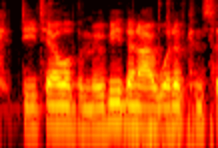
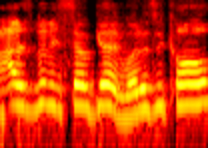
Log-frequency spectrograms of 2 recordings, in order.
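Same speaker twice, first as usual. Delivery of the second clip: very high, shrill, loud, teasing mocking voice; 12 semitones higher, 6 dB louder than usual. Teasing the other speaker by acting out their words: mocking imitation of the other speaker. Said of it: "You're like".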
